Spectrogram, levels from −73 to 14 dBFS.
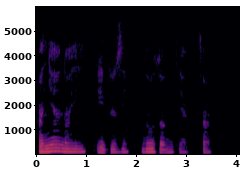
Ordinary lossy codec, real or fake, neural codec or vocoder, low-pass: none; real; none; 5.4 kHz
